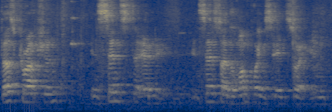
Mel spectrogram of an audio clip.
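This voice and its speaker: A man delivering a formal public speech as a guest speaker, emphatic and rhetorical, pausing for effect. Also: on the high side, pushed and bright. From India. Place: conference hall, addressing a seated audience. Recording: echoey hall, distant mic, faint noise.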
